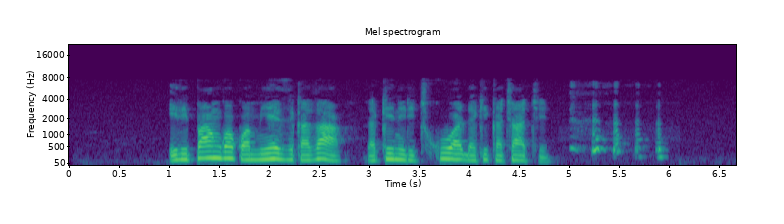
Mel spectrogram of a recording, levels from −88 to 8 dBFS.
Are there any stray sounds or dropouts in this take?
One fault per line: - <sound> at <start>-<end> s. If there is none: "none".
- laugh at 5.0-6.0 s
